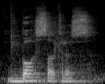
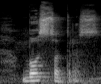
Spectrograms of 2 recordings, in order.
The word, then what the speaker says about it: vosotros: Just because most of Korean people cannot pronounce the letter V, right? They cannot say V, they say B, right? So it's vosotros, okay? It's a gift, okay? I would say like that, vosotros, okay?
